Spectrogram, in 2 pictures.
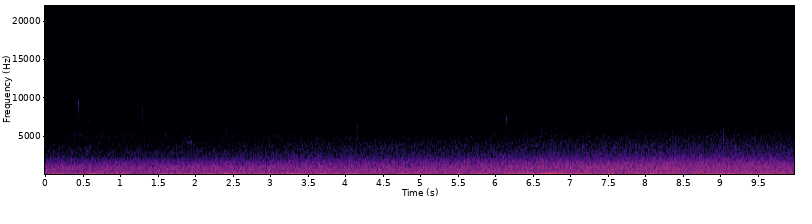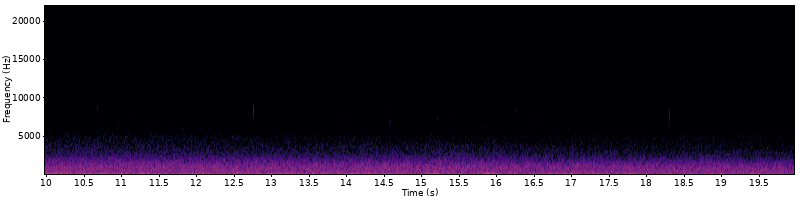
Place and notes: Woodcote, UK - Greenmore Ponds 10.30pm
The wind blowing through the birch woodland, distant train, plane and traffic noise predominate. Less obvious is the constant high pitch popping sound of bubbles on the surface of the pond. The occasional quacking of a duck, creaking of trees in the breeze and train whistle from the mainline down the hill in Goring and Pangbourne can also be heard. A car from Long Toll turns into Greenmore at the end of the recording. Tech notes: spaced pair of Sennheiser 8020s at head height recorded onto SD788T with no post-pro.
